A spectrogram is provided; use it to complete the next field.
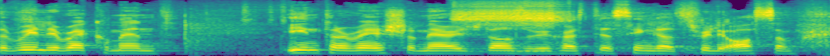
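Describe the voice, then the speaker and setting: The speaker is a man. He talks with a Slovenian accent. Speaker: language company founder. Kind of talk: presentation to audience. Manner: animated.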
